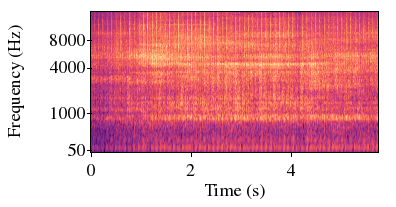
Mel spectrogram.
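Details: Royal Enfield Himalayan 450 after a faulty tensioner was replaced; at idle a light, fast tapping of about four per second rides over the exhaust beat. Most of the loud clatter is gone, and the owner suspects another problem remains.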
